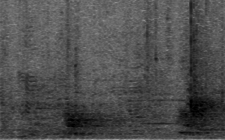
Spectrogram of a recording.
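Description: A dog barking twice, two short sharp barks about a second apart, over the background chatter of people.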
